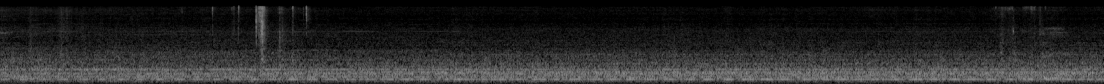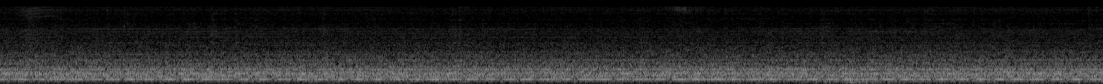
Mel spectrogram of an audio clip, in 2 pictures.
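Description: Steady hum of a small electric motor, with one sharp click a couple of seconds in.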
